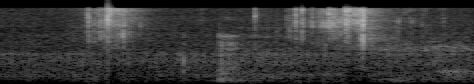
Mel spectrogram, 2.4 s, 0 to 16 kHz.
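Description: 20p coins clinking against each other in the hand as they are picked over: one sharp chink about half a second in, then a quick run of chinks near the end.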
